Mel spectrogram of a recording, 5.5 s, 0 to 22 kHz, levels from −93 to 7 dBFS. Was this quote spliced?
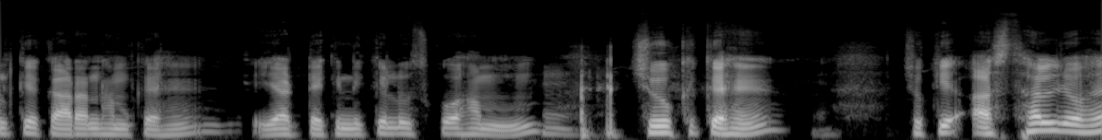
no; 0 cuts

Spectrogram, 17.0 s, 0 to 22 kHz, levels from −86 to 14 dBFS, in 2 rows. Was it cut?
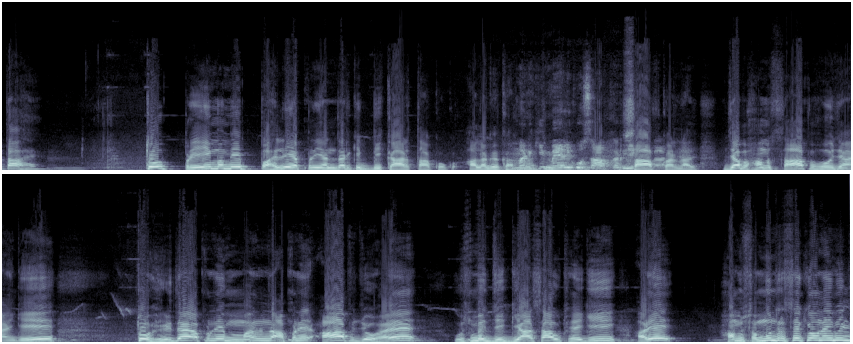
no; 0 cuts

